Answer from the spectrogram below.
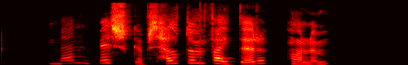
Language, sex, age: Icelandic, female, 13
